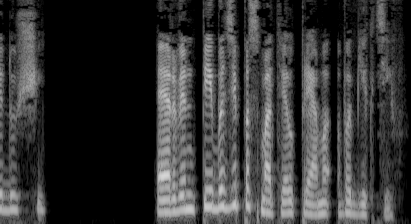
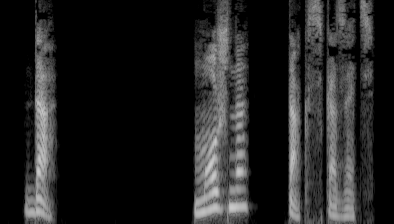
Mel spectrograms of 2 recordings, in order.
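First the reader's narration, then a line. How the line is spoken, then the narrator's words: Plain. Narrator (Russian): ответил он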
